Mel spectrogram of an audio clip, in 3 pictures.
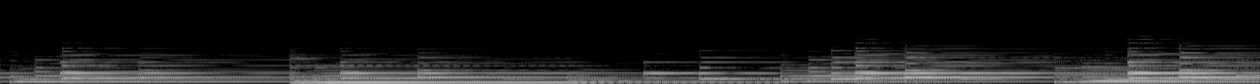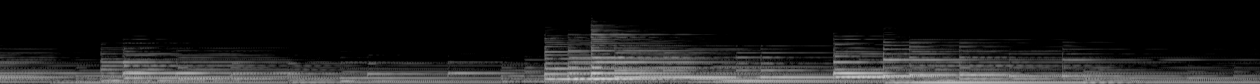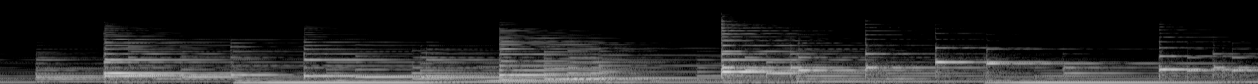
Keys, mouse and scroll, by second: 11.2 2, 11.4 Return, 18.1 BackSpace, 19.0 6, 19.3 5.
